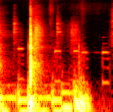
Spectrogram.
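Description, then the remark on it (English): One sharp, loud hand clap cuts through a low murmur of voices, a single crisp smack that dies away almost at once, made to mark a spot to edit out of a recording. “Damn, let's clap so we can edit that out.”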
